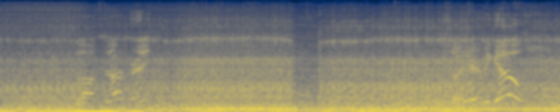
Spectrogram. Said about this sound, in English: All we gotta do now is back her up a little bit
